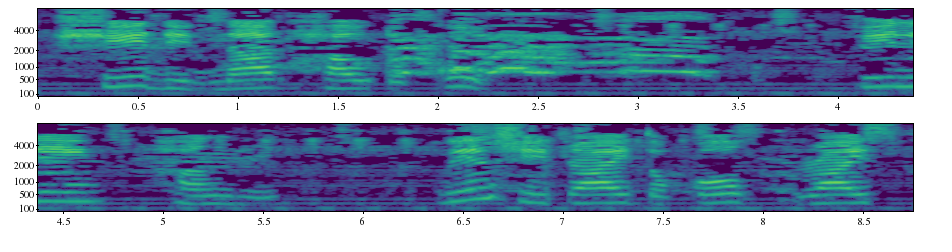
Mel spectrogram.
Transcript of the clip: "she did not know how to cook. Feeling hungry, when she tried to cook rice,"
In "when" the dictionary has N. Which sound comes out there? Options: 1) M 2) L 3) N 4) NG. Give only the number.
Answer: 2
